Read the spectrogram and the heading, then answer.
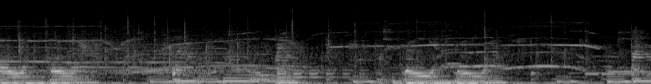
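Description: An audience, asked to break the rhythm of their clapping and make it irregular, claps in scattered, uneven bursts with no steady beat, sharp claps popping over a dense, murmuring bed of voices and tonal sound.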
